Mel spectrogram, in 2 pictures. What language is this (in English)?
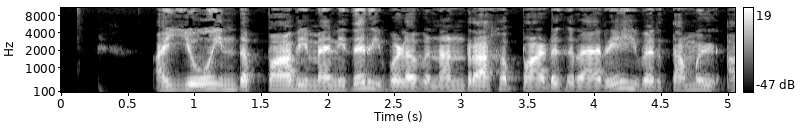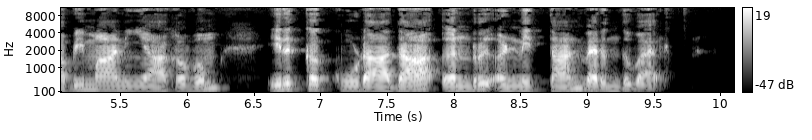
Tamil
